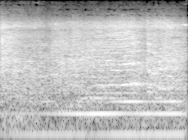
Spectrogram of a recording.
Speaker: no it's not supposed to sound like that when you come home at night everybody and the whole block shouldn't everybody should know that you're coming and going it should be quiet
